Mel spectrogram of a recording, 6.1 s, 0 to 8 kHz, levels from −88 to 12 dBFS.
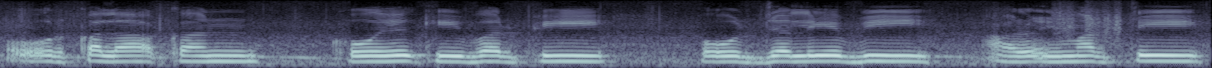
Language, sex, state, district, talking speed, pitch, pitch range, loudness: Hindi, female, Haryana, Jhajjar, 100 wpm, 205 Hz, 200-210 Hz, -13 LUFS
